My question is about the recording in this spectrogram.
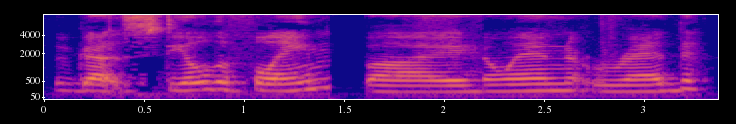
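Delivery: usual speaking voice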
